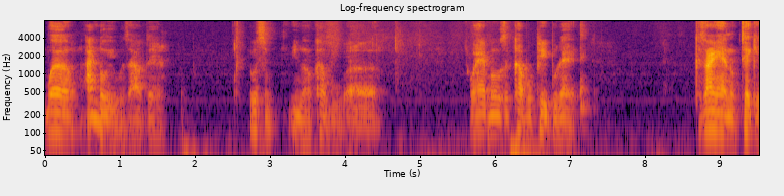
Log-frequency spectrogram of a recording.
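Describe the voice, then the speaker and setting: At a moderate pace, a man speaks with a fairly low pitch, vocal fry and lively intonation. He leaves long, frequent pauses. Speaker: rapper. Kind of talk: interview.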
